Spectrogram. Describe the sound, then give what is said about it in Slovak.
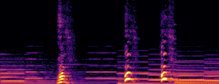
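A shaggy dog lifts its head and gives three short, high yipping barks, the last two closer together, over a sustained tonal background. “chlpatý pes zdvihol hlavu, zavrtil chvostom a zaštekal.”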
